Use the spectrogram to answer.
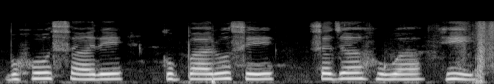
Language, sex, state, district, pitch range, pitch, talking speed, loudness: Hindi, female, Madhya Pradesh, Bhopal, 240-255 Hz, 250 Hz, 85 wpm, -12 LUFS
